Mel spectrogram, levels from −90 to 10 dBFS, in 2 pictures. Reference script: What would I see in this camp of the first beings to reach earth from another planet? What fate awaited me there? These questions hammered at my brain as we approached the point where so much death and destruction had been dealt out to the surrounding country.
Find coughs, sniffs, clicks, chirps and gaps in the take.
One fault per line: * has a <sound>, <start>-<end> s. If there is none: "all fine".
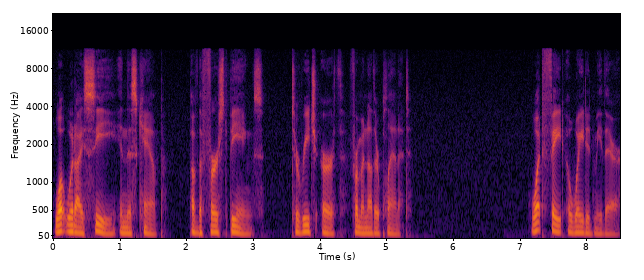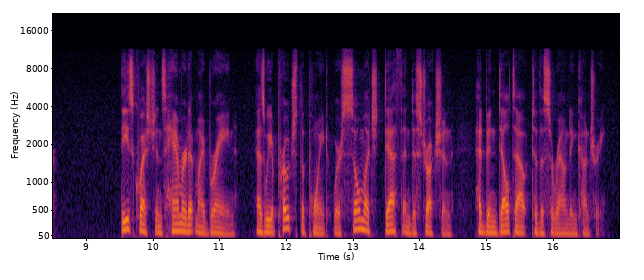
all fine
